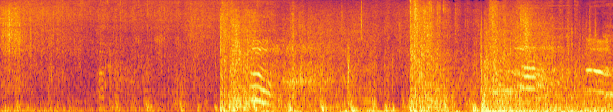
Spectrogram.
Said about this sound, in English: Hand cannon.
